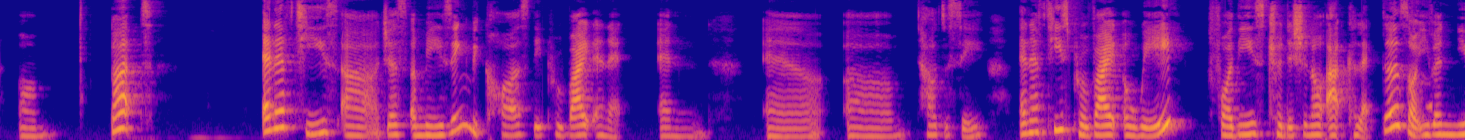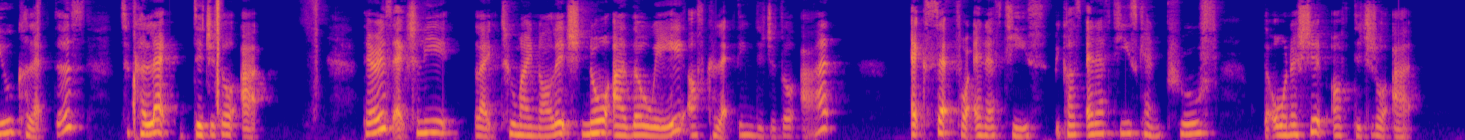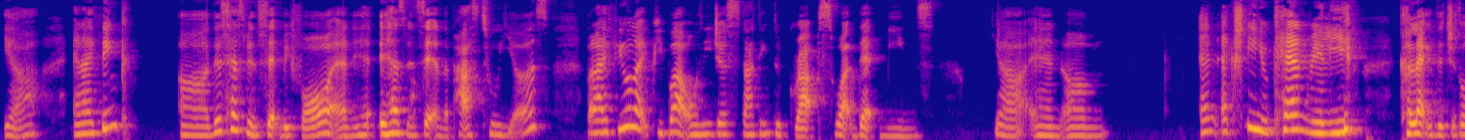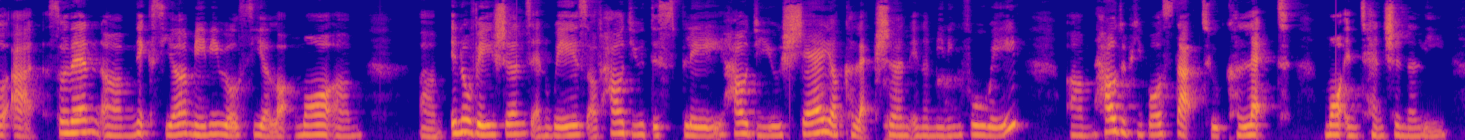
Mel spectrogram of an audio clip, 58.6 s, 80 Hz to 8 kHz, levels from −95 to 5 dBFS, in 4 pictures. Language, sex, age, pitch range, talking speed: Vietnamese, female, 20-39, 180-230 Hz, 150 wpm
